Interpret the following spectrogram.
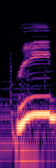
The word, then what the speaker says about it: read: However, the vowel combination “ea” is pronounced differently in the two words. The correct pronunciations of these two words are /rid/, /brɛd/, respectively. read /rid/ versus bread /brɛd/ Yeah, that’s right!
